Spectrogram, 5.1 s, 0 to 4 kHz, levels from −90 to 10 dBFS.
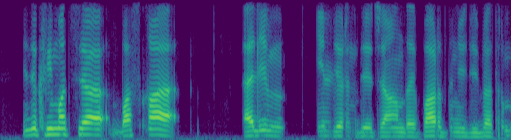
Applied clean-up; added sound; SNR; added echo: neural diffusion model UNIVERSE++.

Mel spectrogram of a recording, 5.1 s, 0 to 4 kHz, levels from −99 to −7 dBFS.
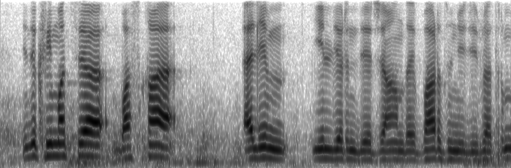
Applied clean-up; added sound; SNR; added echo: none; Thunder; 18 dB; none.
